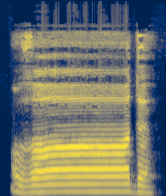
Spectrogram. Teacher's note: زبان کا حافہ یعنی اس کی کروٹ کا وہ حصہ جو حلق کی طرف ہے، اور اوپر کی 5 داڑوں کی جڑیں، اس سے ضاد نکلتا ہے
